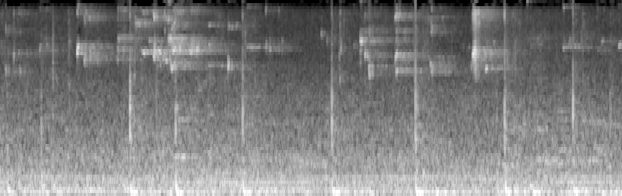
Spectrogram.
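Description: A basketball being dribbled on a hardwood gym floor: irregular thuds echoing in a large hall, mixed with short, high sneaker squeaks on the court.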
